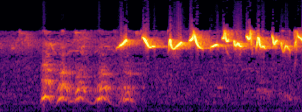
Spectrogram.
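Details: Over a low voice at the start, a male-sounding azulão launches into a fast, high, twisting warble of bright slurred notes, repeated rapidly for about two seconds.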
